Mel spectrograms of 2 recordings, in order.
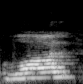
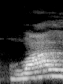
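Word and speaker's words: wall: डब्ल्यू A double L वॉल। वाल नहीं बोलते हैं, ध्यान दीजिएगा। हम लोग क्या करते हैं उच्चारण में डब्ल्यू ए डबल एल को वाल पढ़ते हैं, वाल नहीं होता है, वॉल होता है, वॉल।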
